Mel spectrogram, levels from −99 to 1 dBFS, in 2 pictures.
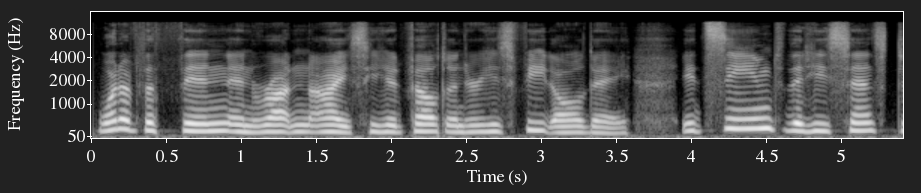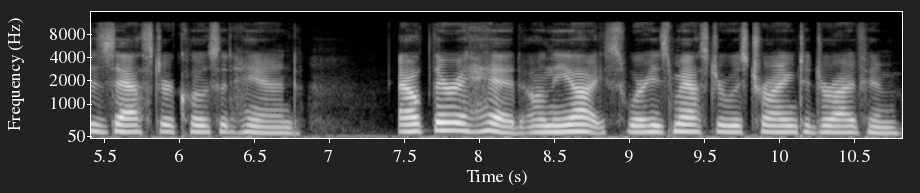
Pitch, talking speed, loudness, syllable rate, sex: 195 Hz, 210 wpm, -16 LUFS, 5.3 syllables/s, female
